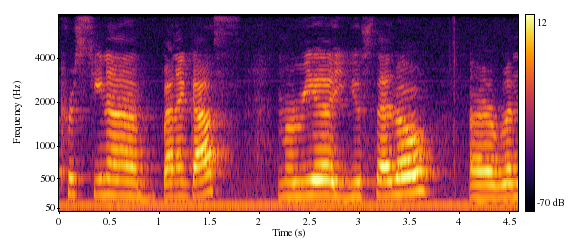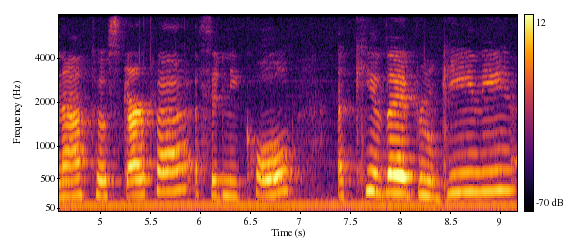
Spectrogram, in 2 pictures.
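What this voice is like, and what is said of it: Exaggerated Italian accent on names. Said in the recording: “heightened Italian accent”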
